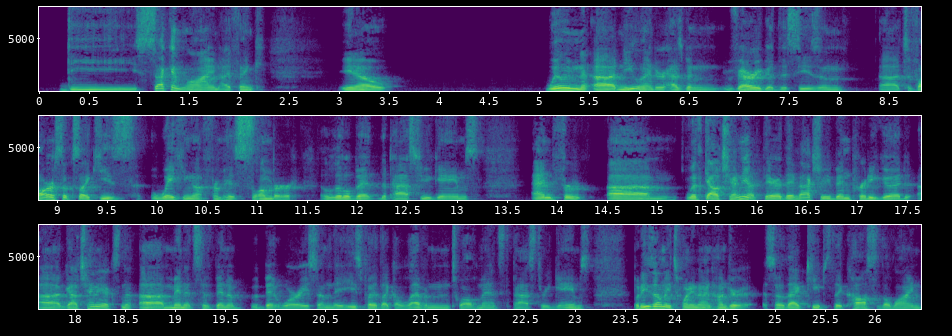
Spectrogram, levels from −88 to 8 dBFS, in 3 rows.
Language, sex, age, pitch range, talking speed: English, male, 30-49, 110-125 Hz, 170 wpm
